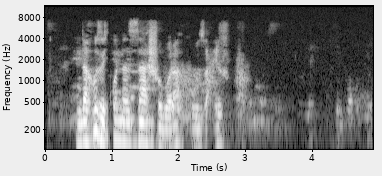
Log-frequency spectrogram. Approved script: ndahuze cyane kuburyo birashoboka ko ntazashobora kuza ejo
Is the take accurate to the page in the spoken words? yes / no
no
